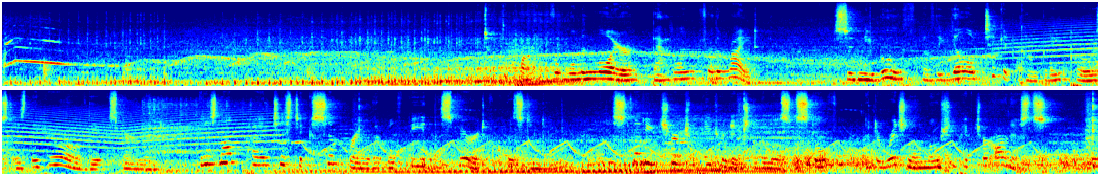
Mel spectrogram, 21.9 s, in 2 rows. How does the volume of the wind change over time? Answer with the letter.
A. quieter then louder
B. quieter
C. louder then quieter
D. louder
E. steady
D.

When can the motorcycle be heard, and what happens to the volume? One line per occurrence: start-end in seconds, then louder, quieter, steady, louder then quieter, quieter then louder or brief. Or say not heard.
0.0-6.0 louder
12.2-19.3 louder.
